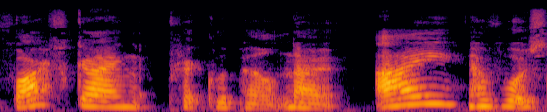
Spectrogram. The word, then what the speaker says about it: Wolfgang: loads of videos and every british an american person pronounces it wolfgang but i do believe the german pronunciation of this name is waffgang so that is how i'm going to say i'm so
